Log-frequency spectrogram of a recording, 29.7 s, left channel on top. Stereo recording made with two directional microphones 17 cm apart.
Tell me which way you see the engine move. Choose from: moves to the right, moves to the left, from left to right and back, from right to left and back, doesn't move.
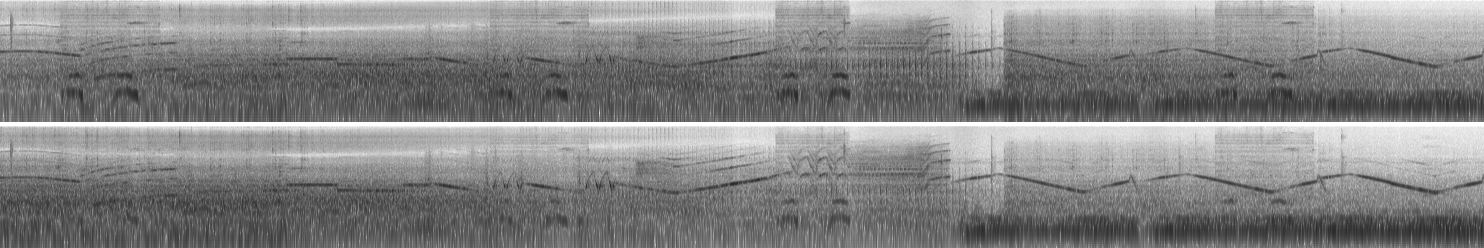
moves to the left.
